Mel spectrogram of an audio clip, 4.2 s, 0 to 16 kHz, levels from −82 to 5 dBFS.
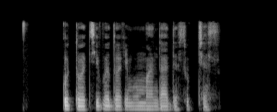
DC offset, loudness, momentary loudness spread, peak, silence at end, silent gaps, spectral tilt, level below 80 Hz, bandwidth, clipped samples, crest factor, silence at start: under 0.1%; -23 LUFS; 10 LU; 0 dBFS; 0.9 s; 0.45-0.93 s, 2.90-2.97 s; -3.5 dB/octave; -54 dBFS; 8 kHz; under 0.1%; 24 dB; 0.35 s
